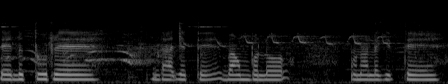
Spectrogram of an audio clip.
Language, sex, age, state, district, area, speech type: Santali, female, 18-30, West Bengal, Dakshin Dinajpur, rural, spontaneous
